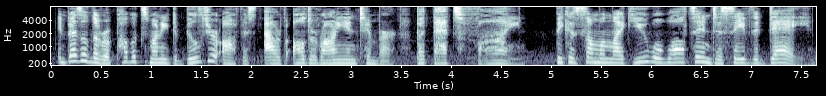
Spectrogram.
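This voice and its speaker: An actress playing a sardonic, resentful military quartermaster in a video game, matter-of-fact and sarcastic. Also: female voice, medium pitch, expressive, brisk, few pauses, a little hiss or hum, close to an everyday voice. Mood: sarcastic, bitter.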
